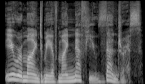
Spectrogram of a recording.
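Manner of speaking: ordinary talk, nothing marked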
